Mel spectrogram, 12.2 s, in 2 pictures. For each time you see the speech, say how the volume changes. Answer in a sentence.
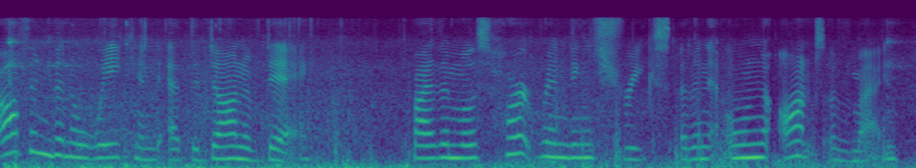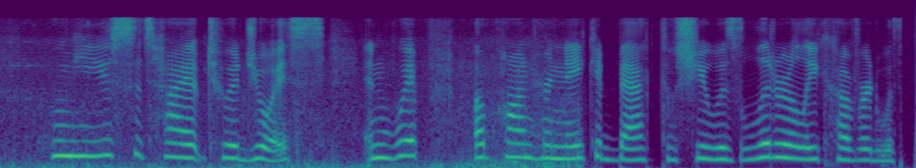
The speech can be heard briefly from 0.0 to 2.1 s; and from 2.8 to 12.1 s, at a steady volume.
